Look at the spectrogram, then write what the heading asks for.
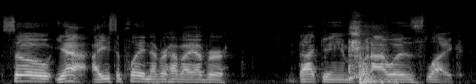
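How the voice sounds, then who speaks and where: A man's voice: mid-range voice, flat delivery, normal speed. A young man with an American accent, a guest songwriter telling stories in an informal, meandering way. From Brazil-born, raised in the San Francisco Bay Area. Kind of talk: casual storytelling.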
